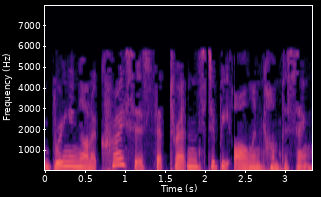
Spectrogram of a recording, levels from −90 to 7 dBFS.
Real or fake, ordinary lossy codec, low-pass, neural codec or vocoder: real; MP3, 24 kbps; 7.2 kHz; none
